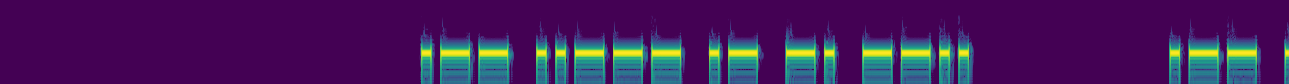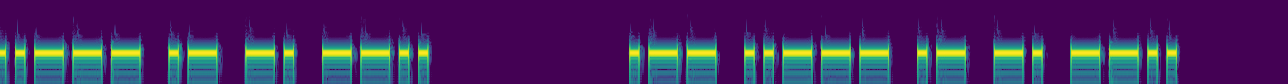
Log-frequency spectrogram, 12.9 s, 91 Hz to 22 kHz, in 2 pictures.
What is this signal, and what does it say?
Morse code, heard as a keyed tone, about 25 wpm, 700 Hz. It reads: W2ANZ W2ANZ W2ANZ
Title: USA Call Signs - 5 Characters - Repeated 3x - 25wpm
